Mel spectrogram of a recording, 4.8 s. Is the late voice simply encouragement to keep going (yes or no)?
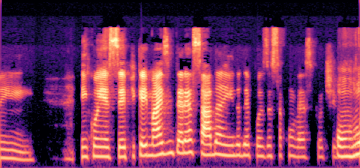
no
